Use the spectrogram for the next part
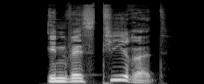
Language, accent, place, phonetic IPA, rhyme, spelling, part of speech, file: German, Germany, Berlin, [ɪnvɛsˈtiːʁət], -iːʁət, investieret, verb, De-investieret.ogg
- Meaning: second-person plural subjunctive I of investieren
